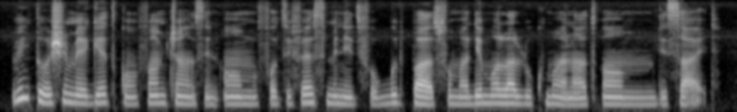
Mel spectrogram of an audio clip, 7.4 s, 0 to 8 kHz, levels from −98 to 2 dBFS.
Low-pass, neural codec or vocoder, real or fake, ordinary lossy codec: none; none; real; none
